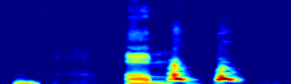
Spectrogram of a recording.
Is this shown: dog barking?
yes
